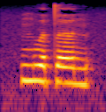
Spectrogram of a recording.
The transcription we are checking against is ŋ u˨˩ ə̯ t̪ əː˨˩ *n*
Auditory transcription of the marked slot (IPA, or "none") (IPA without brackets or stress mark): n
